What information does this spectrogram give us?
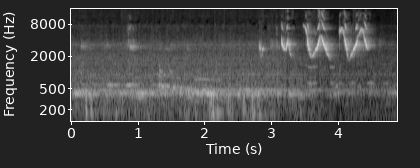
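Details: Saffron finch in extended nonstop singing meant to call or train: after a quiet stretch with faint background noise, a short note leads into two rapid zigzag whistled phrases sweeping sharply up and down.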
